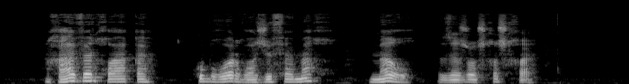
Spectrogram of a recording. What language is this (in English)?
Kabardian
